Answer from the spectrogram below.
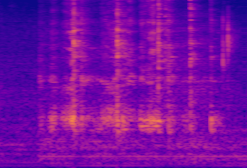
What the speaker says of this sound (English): I'm going to put this on the stove just to warm and mix together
